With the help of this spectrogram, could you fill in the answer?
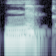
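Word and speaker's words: knit: के एन आई टी जब भी ए से पहले के आता है वहां पर हमने के को साइलेंट रखना है क्लियर ये सभी में ध्यान रखना है जहां पे एन से पहले के आए तो एन का उच्चारण हम नहीं करेंगे तो यहां पे के को हम नहीं पढ़ रहे हैं एन आई टी इसको हम पढ़ेंगे निट क्या पढ़ेंगे निट क निट नहीं पढ़ना है निट पढ़ना है निट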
